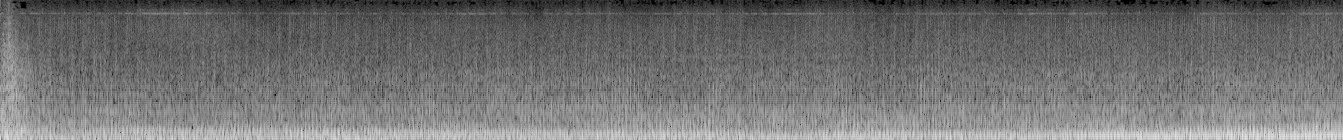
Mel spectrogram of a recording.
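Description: Helicopter rotors thump and whir steadily.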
